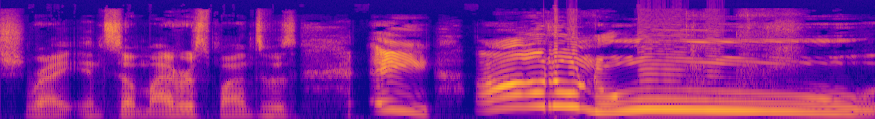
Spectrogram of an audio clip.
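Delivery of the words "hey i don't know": "know" stretched out in a bad New York accent.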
